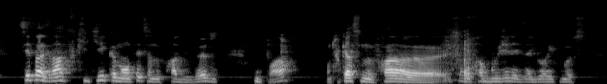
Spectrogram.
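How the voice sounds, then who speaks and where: Speaking at a fairly quick pace, a man has a fairly high pitch and lively intonation. His voice is somewhat breathy, with big swings in loudness. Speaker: cooking video host. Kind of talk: casual cooking tutorial.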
